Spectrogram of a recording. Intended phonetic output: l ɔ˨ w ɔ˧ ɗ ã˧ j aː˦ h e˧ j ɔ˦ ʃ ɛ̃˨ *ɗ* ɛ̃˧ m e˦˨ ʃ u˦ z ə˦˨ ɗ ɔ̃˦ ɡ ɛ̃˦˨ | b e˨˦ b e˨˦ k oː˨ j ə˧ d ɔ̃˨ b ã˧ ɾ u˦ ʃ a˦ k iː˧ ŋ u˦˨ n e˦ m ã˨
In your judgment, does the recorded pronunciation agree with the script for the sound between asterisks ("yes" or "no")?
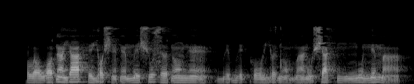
yes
